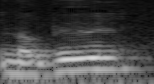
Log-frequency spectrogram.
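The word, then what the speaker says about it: Möbel: They would maybe pronounce it Mobul, if they want to use the correct German pronunciation, which, by the way,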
